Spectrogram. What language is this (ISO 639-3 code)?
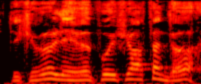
dan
